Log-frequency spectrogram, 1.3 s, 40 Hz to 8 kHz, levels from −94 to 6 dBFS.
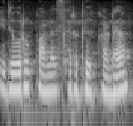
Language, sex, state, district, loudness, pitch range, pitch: Tamil, female, Tamil Nadu, Kanyakumari, -18 LUFS, 175-190 Hz, 180 Hz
